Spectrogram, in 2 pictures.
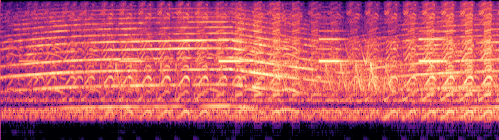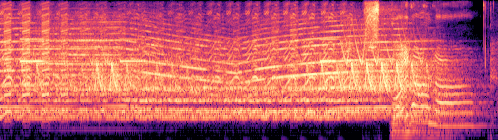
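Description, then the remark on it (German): A loud alarm siren sound effect, used as a spoiler alarm, wails steadily for about nine seconds, its tone warbling and wavering above a constant drone, then cuts off and winds down abruptly. No one speaks. “So, ich würde sagen, wir hören da in der Ferne langsam einen Spoiler-Alarm anlaufen.”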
